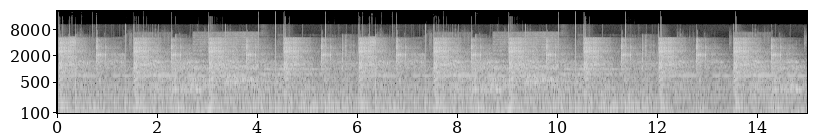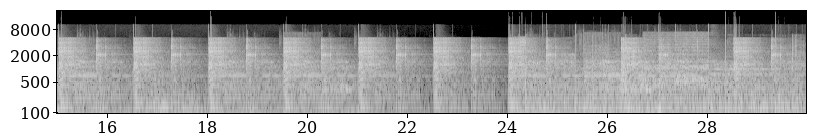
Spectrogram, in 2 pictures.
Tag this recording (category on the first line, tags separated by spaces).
Music > Multiple instruments
Ambient Sci-fi Horror Soundtrack Noise Underground Cyberpunk Games Industrial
